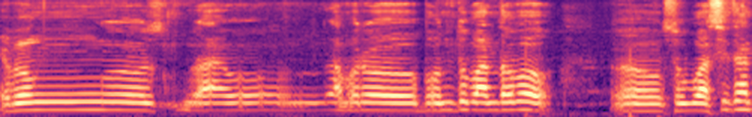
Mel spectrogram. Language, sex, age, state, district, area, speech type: Odia, male, 60+, Odisha, Koraput, urban, spontaneous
